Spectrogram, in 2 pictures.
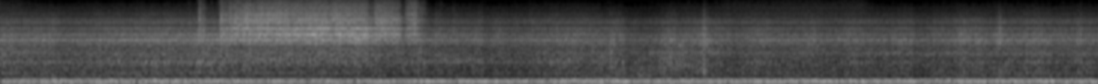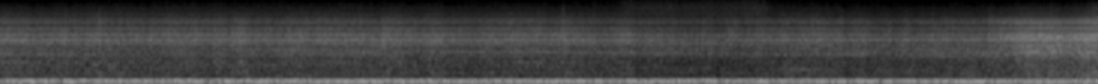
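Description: Metre-gauge electric train of the Zentralbahn running steadily, with a low hum and rumble from the running gear. A brief high hiss comes about three seconds in, and near the end the sound brightens as the train enters a tunnel.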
